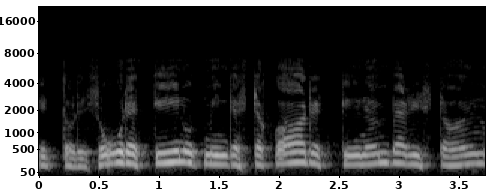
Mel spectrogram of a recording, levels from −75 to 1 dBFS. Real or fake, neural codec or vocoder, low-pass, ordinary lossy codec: real; none; 7.2 kHz; none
